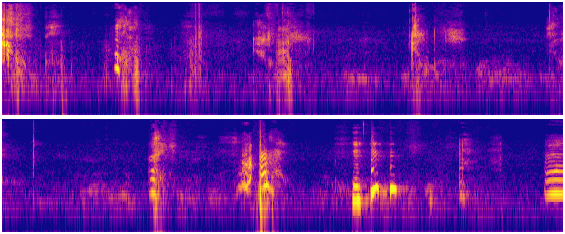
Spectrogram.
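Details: Fake, imitated sneezing: repeated short, sharp bursts of forced air with voiced catches, spaced irregularly.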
